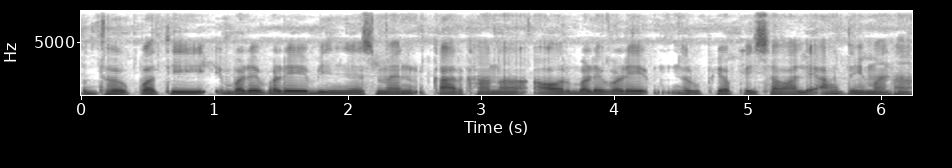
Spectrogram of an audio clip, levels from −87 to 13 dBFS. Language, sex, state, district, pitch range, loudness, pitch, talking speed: Chhattisgarhi, male, Chhattisgarh, Rajnandgaon, 105-110 Hz, -15 LUFS, 110 Hz, 135 wpm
